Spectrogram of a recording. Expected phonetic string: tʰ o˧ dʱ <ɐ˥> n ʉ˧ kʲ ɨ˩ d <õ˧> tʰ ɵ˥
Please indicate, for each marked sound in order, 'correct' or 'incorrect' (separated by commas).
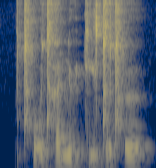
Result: correct, incorrect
